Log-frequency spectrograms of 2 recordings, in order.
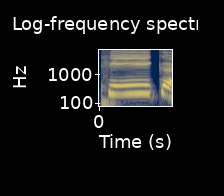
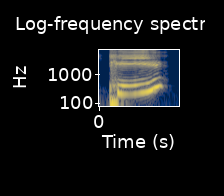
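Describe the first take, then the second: First: ठीक in one piece, long ई; blended whole word. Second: ठीक opened on a long rising ठी, क held apart; syllable by syllable. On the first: Teacher shows what it makes, ठीक blended together. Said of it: "तो मिलके बन जाएगा". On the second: Teacher sounds out for learners, ठीक split at the matra. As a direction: sound out ठीक in separate pieces. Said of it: "direct मात्रा का उच्चारण करके पढ़ेंगे". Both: Shown as a demonstration.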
